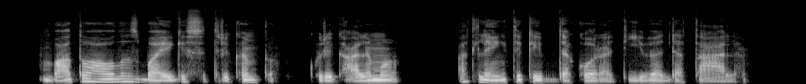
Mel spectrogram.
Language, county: Lithuanian, Telšiai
